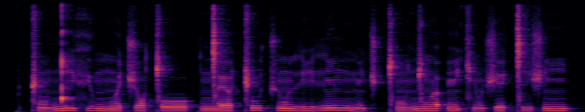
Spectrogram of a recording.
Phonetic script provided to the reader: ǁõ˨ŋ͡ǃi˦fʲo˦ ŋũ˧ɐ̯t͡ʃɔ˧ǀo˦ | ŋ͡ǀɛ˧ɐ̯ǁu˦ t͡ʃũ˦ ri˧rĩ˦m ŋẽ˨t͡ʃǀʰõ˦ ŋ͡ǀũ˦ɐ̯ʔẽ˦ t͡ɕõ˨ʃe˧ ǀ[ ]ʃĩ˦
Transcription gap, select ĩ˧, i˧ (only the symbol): i˧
